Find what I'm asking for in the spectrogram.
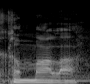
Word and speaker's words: Kamala: Is it Kamala or Kamala? – I'm assuming because she's Indian, it's Kamala.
